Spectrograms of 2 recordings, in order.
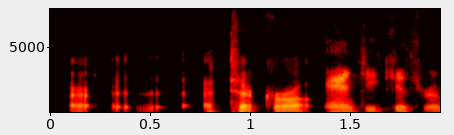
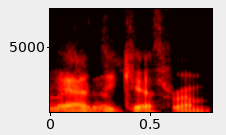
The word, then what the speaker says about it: Antikythera: Antikythera. Antikythera.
